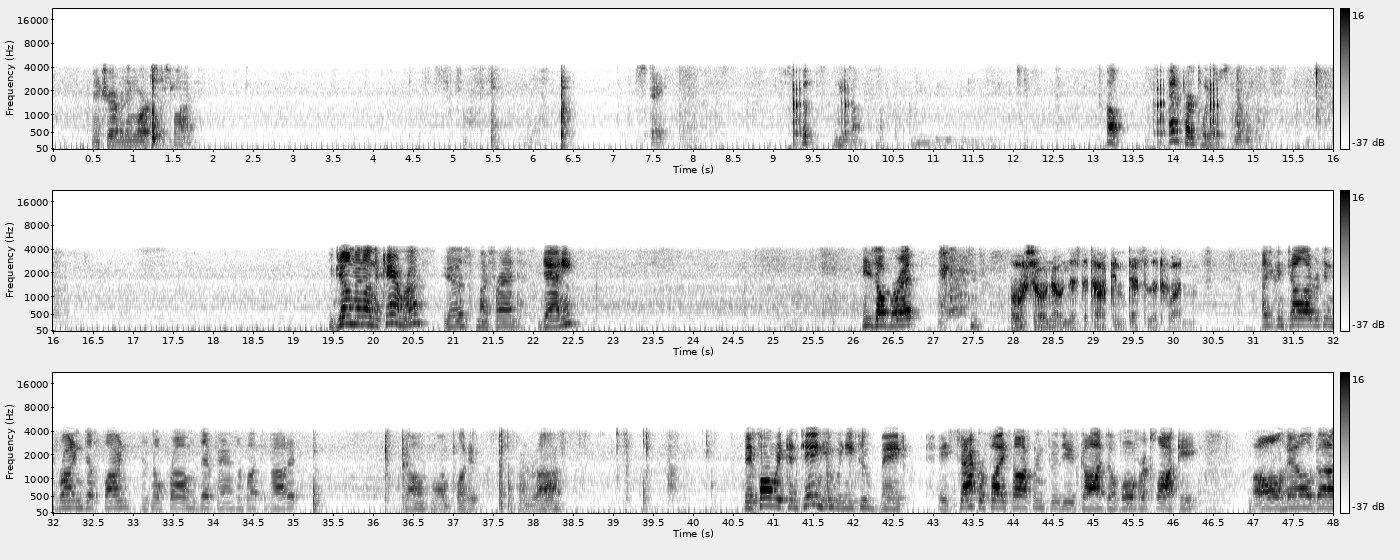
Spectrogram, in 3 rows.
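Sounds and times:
low hum: 28.0s - 30.4s.

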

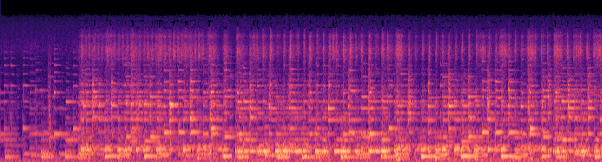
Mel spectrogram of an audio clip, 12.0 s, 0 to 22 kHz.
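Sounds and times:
harp plucked melody: 0.0s - 12.0s
maraca rattle: 0.0s - 12.0s.

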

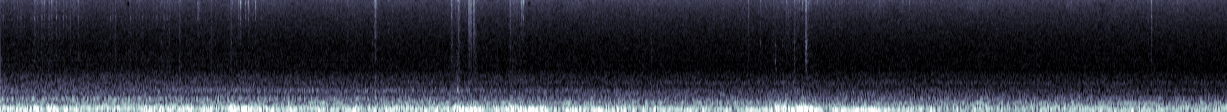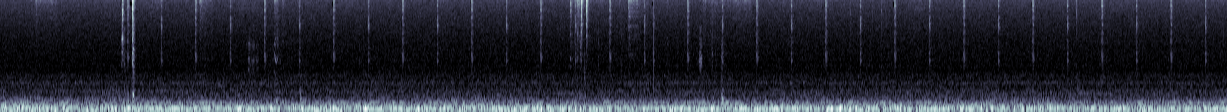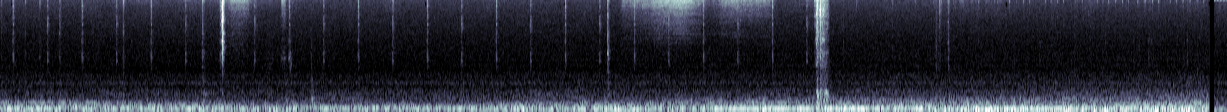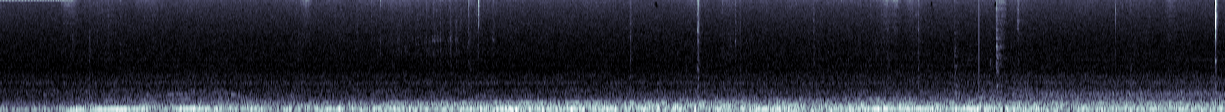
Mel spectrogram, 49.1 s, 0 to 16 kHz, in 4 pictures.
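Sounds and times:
car engine and road rumble: 0.0s - 49.0s.

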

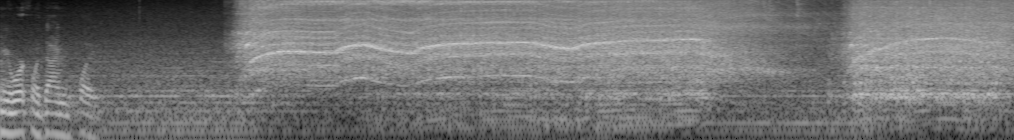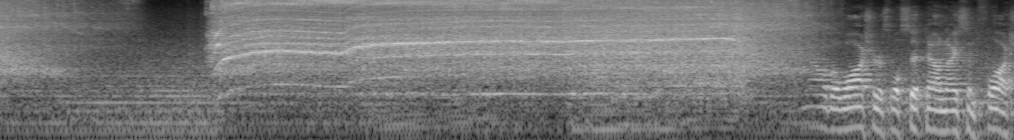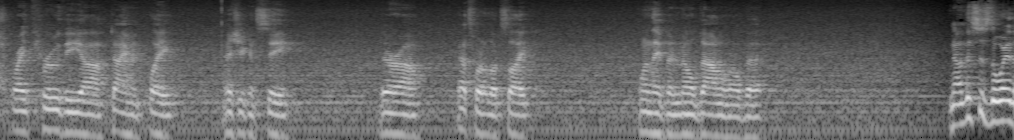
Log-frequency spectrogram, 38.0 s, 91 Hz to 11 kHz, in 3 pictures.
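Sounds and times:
electric drill milling metal: 2.8s - 14.4s, 15.2s - 23.2s.

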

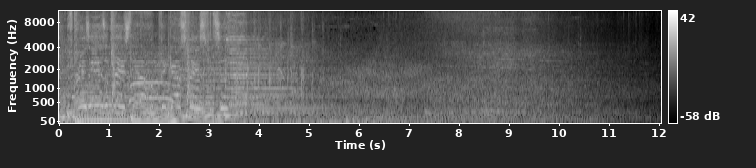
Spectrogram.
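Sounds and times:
steady rushing noise: 3.3s - 10.1s.

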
